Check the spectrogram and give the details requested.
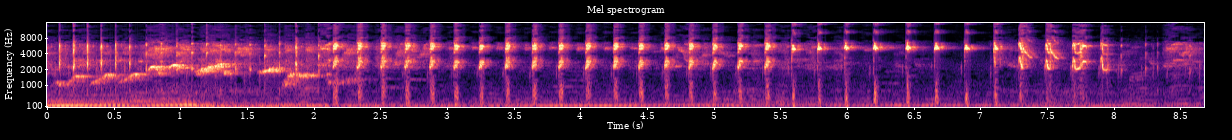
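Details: A lovebird bred for long-duration song, reportedly performing over 5 minutes nonstop in contests, delivers a long, unbroken run of sharp, high chirps repeated several times a second.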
